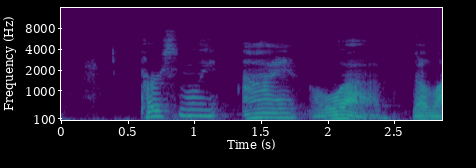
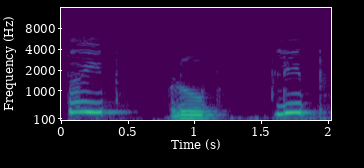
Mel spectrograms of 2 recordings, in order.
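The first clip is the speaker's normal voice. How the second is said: much higher, louder beeping robot; 8 dB louder, slower than usual. Acted. Robot Pete talking at the robot dance party, beeping robot voice. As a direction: chirp it out like a toy robot. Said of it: "When Robot Pete speaks, he says".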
